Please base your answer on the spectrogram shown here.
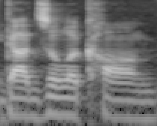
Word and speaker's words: Godzilla x Kong: the director is said you're not supposed to pronounce the X it's supposed to be Godzilla Kong the new Empire and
